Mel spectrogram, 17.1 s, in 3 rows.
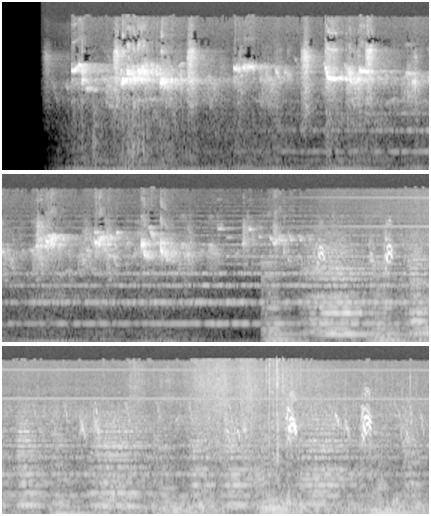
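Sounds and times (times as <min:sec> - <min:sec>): small birds chirping: 0:00.6 - 0:17.0
held musical note: 0:05.2 - 0:17.0.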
